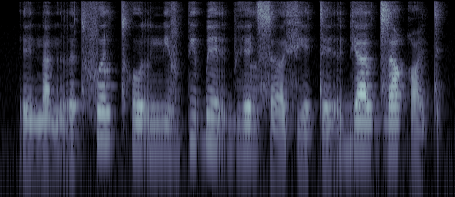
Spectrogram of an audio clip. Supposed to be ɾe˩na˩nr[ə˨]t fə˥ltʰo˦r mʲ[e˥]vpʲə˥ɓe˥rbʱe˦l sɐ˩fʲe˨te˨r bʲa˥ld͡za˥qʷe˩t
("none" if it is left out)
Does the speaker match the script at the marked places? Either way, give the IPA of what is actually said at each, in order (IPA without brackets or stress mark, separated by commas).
ə˨, e˦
